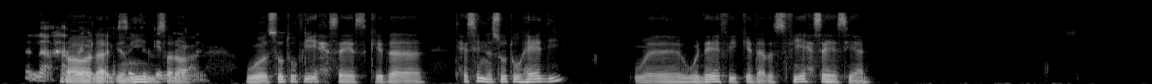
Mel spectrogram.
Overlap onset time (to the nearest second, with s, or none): 1 s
